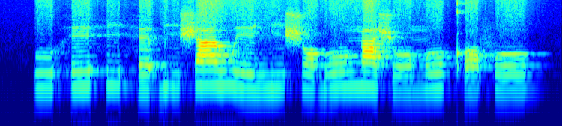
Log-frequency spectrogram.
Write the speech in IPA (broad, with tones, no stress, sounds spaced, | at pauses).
u˨ h eː˦ h i˦˨ h ɛ˨ ɓ i˨ ʃ aː˦ w eː˨ ɲ i˨ ʃ ɔ˨ ɡ oː˦ ŋ a˦˨ ʃ oː˨ m oː˦ kʼ ɔ˨ f oː˦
